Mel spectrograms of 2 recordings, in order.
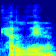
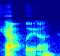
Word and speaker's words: Cattleya: this kind of orchid cat leia was called cataleya and so i just i've been calling the project catalaya but in fact it's supposed to be pronounced cattleya so whatever you prefer that's fine with me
